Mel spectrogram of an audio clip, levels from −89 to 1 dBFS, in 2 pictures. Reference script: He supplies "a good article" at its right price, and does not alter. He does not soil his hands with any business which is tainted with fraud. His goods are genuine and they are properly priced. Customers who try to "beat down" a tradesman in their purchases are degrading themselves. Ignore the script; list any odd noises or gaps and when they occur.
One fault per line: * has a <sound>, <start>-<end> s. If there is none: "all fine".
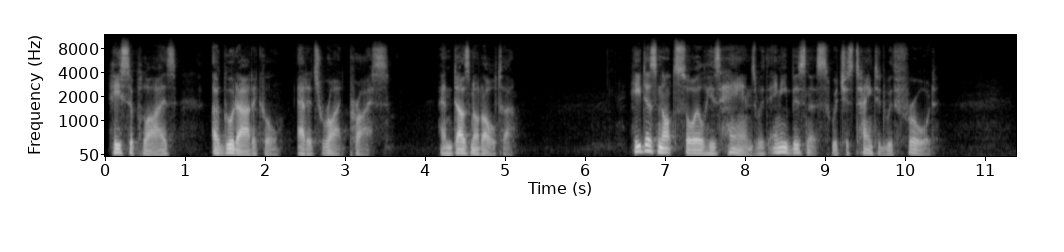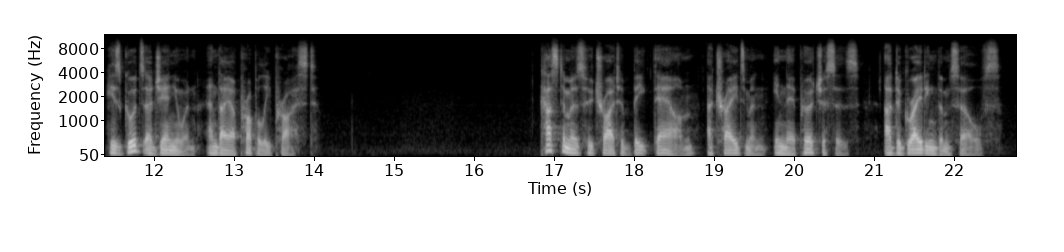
all fine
